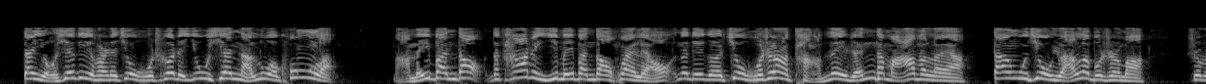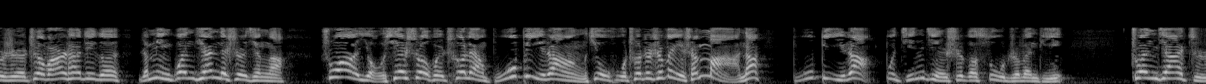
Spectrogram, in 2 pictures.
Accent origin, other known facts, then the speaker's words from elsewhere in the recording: Shijiazhuang, Hebei, China; 打上我老家的主意了，石家庄吗？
